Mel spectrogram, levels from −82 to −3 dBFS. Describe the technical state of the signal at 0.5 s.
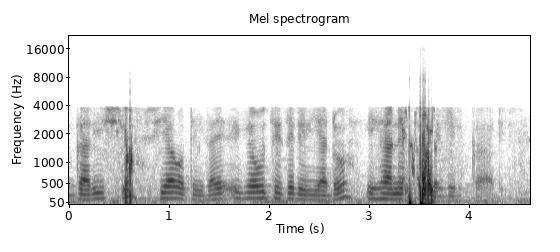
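At 0.5 s the signal is inside a burst of GSM bit errors running from 0.48 to 0.69 s. Corrupted bits reach the decoder and scramble the filter, pitch and gain values it rebuilds each frame from. The spectrum lurches and the level jumps, so the sound breaks into squawks, pops and a gargling texture for about 0.21 s, which fits roughly ten consecutive damaged 20 ms frames.

Underneath, the whole clip carries plainly audible GSM full-rate codec damage, consistent with a 13 kbps stream. The codec models the vocal tract and excites it with a sparse pulse train keeping one sample in three, so the speech sounds buzzy and gravelly, and nothing above 4 kHz survives. That dull, rough band-limited character is present at 0.5 s beneath the error burst.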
